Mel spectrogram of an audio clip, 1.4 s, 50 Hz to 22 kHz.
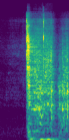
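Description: A 1973 Chevy Nova engine, parked for 37 years, suddenly catches on brake cleaner after near silence, a loud abrupt burst of rough running that carries on briefly.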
